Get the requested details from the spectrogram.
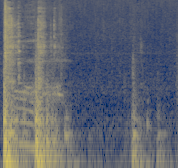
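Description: Three dull wooden thunks as a couple of doors are opened, two close together and a third after a short pause, with faint rattling between them.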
